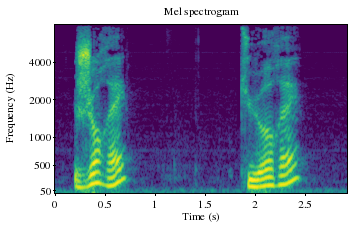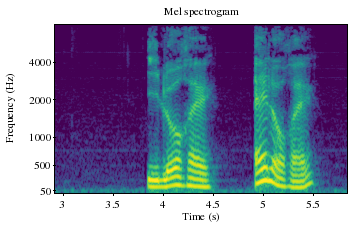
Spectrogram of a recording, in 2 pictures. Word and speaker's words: il aurait: Il aurait, elle aurait, final T not pronounced.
